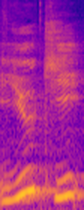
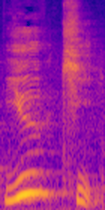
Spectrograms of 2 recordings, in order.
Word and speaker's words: Yuki: Et le thème d'aujourd'hui est Yuki et la neige. Allons-y! Yuki, c'est le prénom de notre héroïne ici présente. Donc vous pouvez voir dans la présentation des personnages, on voit que le prénom de Yuki est écrit en kanji.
